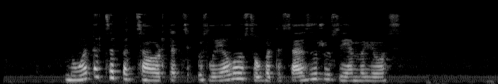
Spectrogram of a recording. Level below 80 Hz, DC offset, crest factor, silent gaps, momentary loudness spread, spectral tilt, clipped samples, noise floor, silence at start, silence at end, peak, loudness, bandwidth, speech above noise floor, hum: -66 dBFS; under 0.1%; 18 dB; none; 11 LU; -6.5 dB/octave; under 0.1%; -59 dBFS; 0.65 s; 1 s; -8 dBFS; -25 LUFS; 11.5 kHz; 34 dB; none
